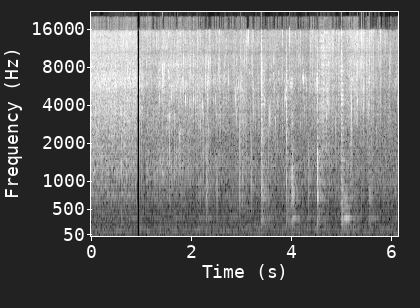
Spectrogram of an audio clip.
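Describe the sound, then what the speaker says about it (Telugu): Bitter gourd pieces deep frying in hot oil, a steady sizzling hiss with occasional louder crackles and pops throughout, no voices. "మిగిలిన ముక్కలు కూడా వేసి ఇలాగే డీప్ ఫ్రై చేసి పక్కన పెట్టుకోవాలి."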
